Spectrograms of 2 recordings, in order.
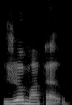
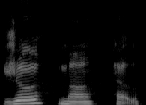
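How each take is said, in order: First: Said in the usual way. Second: Je m'appelle word by word, slowly; very slow pronunciation demo with gaps; careful slow model. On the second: Shown as a demonstration. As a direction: draw out and separate each part of Je m'appelle. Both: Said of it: "focus on your pronunciation".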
